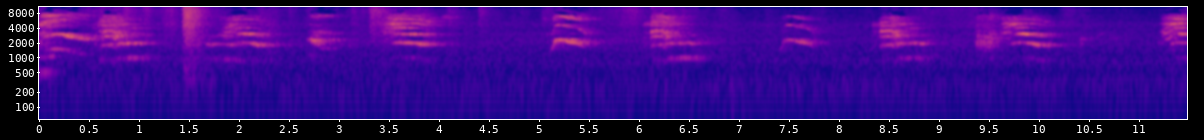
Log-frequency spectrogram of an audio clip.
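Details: Cats responding to a calling sound make many short, high, bending meows in quick succession, about one each second. The calls may come from several animals. A sharp click is heard near the start, with a faint steady hum underneath.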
